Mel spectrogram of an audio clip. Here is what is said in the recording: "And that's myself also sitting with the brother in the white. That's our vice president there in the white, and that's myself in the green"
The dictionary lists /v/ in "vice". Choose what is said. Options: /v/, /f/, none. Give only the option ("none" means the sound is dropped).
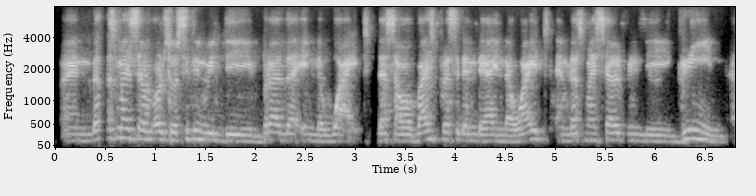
/v/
